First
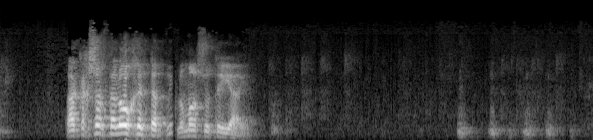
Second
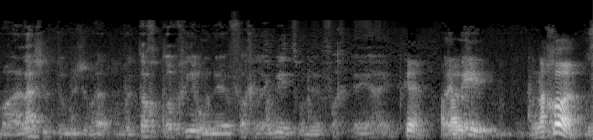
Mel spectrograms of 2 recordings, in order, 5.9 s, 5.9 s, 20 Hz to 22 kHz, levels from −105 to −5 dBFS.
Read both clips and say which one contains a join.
first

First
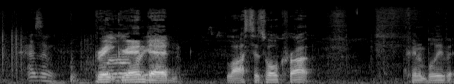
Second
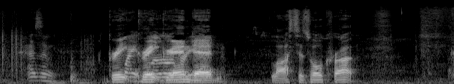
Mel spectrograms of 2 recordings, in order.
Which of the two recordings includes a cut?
first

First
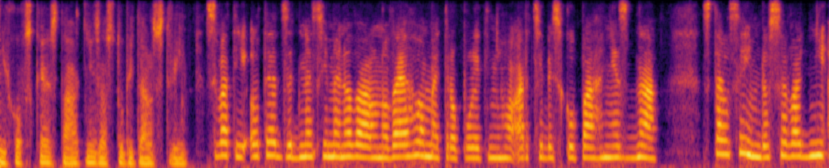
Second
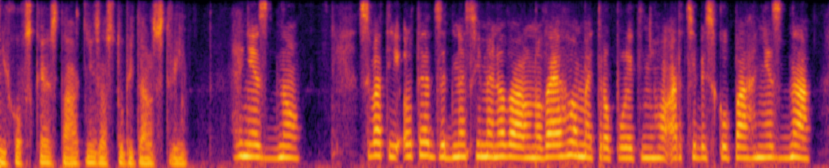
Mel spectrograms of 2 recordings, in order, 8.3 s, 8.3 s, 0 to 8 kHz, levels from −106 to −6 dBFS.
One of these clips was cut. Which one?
first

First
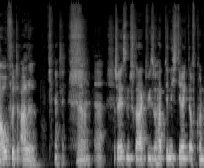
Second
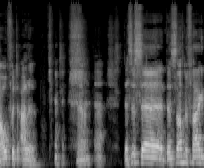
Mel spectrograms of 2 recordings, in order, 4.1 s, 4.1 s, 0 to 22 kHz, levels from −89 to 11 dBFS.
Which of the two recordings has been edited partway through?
first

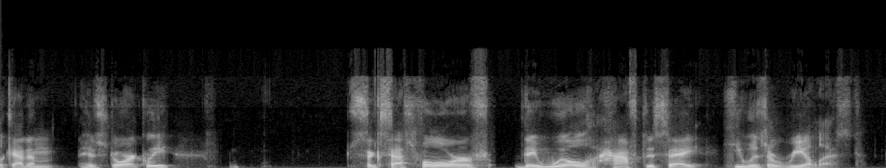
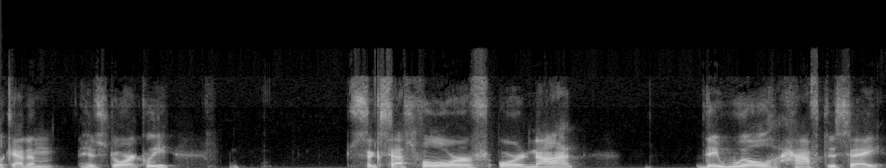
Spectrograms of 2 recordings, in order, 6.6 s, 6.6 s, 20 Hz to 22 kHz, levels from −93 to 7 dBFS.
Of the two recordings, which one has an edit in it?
first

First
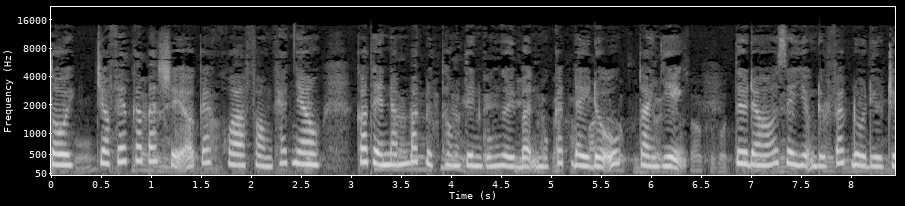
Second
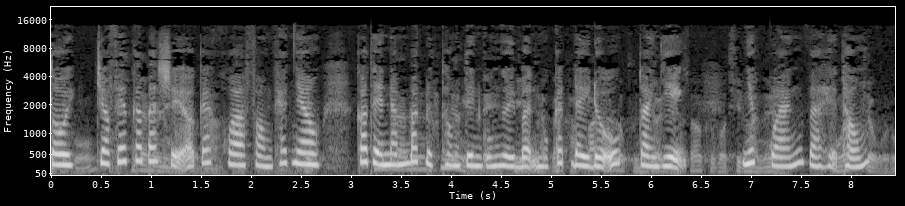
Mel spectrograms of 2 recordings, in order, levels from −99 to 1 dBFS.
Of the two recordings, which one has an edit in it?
second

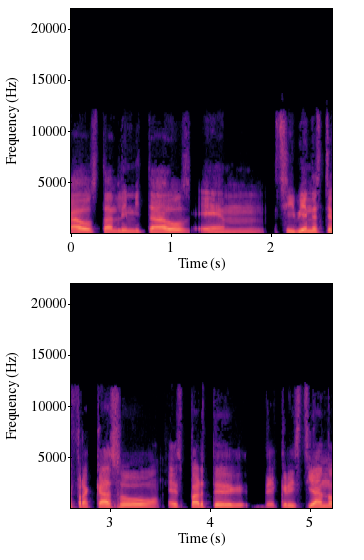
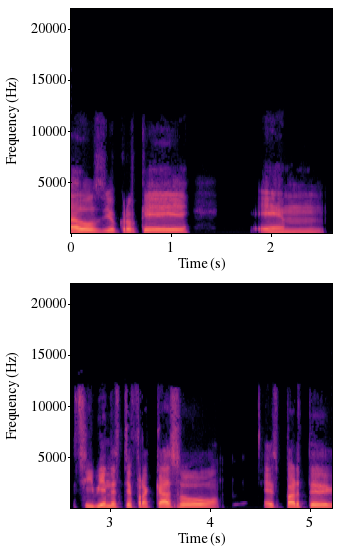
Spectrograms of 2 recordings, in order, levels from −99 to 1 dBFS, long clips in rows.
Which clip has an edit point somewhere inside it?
first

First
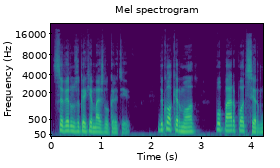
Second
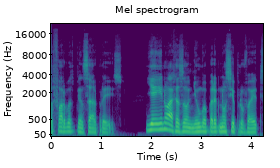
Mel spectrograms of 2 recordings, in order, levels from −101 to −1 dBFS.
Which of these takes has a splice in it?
first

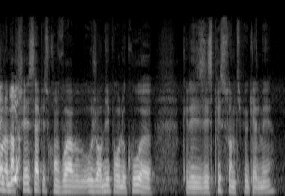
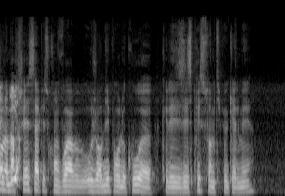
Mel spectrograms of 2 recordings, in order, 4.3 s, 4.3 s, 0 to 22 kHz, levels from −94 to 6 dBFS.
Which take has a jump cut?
second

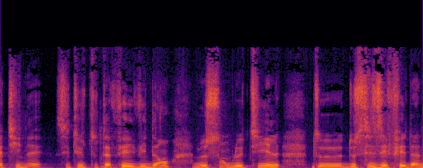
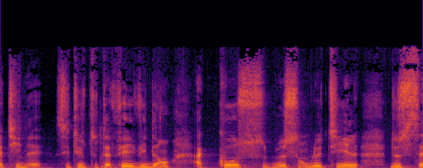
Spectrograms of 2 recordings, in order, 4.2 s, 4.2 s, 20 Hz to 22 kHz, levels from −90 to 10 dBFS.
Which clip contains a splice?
first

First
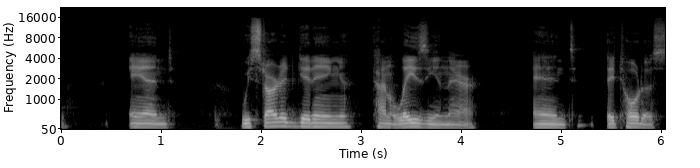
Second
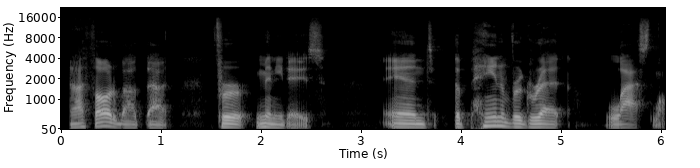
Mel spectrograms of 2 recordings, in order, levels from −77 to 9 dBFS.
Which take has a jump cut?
first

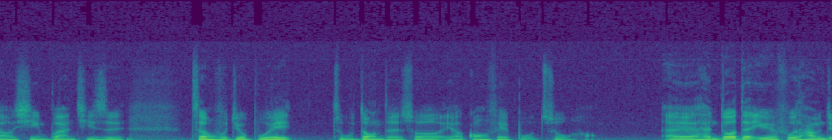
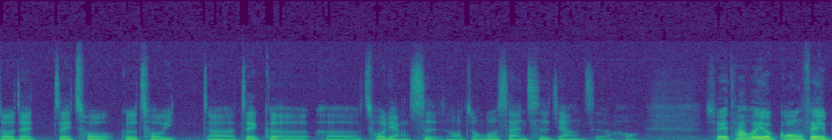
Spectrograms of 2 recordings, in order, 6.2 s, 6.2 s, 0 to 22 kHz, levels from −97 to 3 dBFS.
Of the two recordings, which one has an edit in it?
first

